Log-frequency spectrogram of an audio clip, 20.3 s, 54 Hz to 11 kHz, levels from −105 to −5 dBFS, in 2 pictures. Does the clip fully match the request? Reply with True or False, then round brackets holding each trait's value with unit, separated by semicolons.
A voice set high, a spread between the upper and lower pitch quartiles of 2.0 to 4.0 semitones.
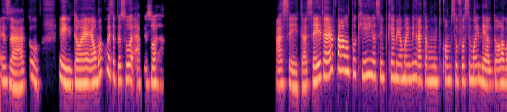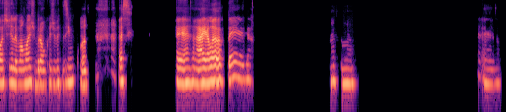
True (230 Hz; 3.3 semitones)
